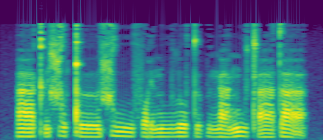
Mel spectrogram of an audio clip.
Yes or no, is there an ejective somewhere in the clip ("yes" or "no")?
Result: yes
